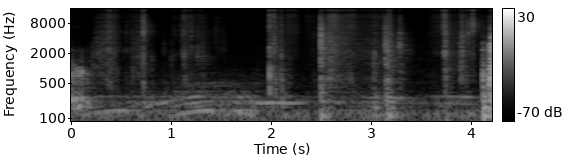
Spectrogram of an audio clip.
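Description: Tarot cards handled off-camera while a clarifier card is drawn: a few faint taps and rustles, the clearest about two seconds in, over a faint low hum.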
